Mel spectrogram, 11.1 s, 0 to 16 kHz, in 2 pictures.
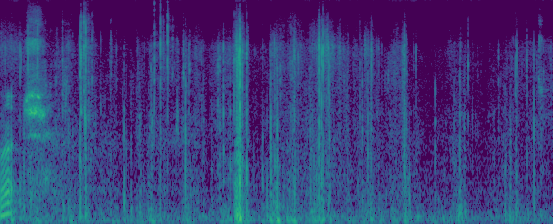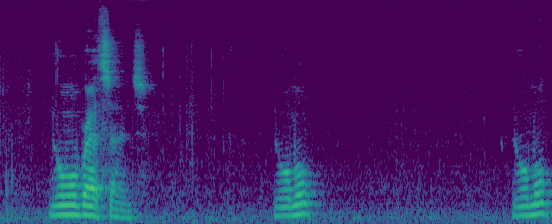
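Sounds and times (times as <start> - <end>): plastic apron crinkling: 0.0 - 5.8.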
